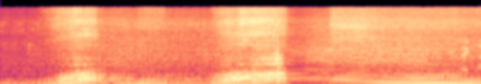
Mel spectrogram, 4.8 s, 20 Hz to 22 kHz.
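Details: 2020 Ford F-150 Shelby Super Snake 5.0 after long-tube header and V-band install fixing an exhaust leak: two clean throttle blips, revs climbing and falling smoothly, deep even exhaust note, no ticking or puffing, much quieter.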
